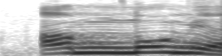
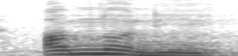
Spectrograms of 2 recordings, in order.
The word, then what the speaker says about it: 암논: 암놈이 지거든요 압살롬이 있었습니다이 암놈은 암놈이 아니고 논입니다 죄송합니다 제 음이 발음이 안 좋아가지고 아 이거 참네 이거 논입니다 암논이 굉장히 정욕이 탐욕 정욕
